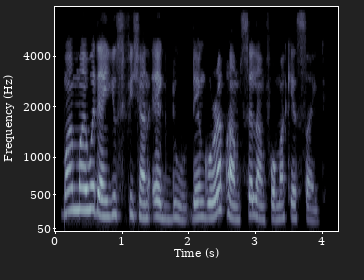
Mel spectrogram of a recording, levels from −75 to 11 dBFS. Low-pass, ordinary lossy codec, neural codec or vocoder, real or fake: 7.2 kHz; none; none; real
